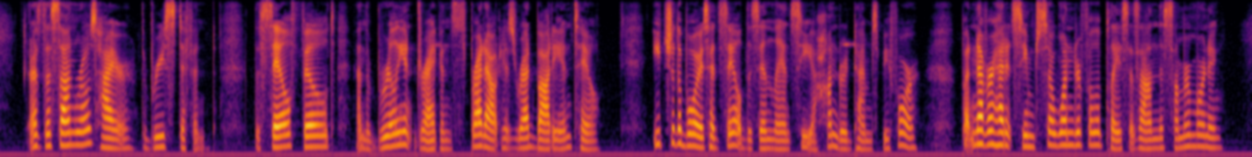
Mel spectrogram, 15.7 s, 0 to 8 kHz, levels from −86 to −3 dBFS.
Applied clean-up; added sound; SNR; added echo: none; none; none; none.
